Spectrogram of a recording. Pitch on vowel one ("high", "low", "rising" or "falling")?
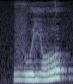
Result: low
